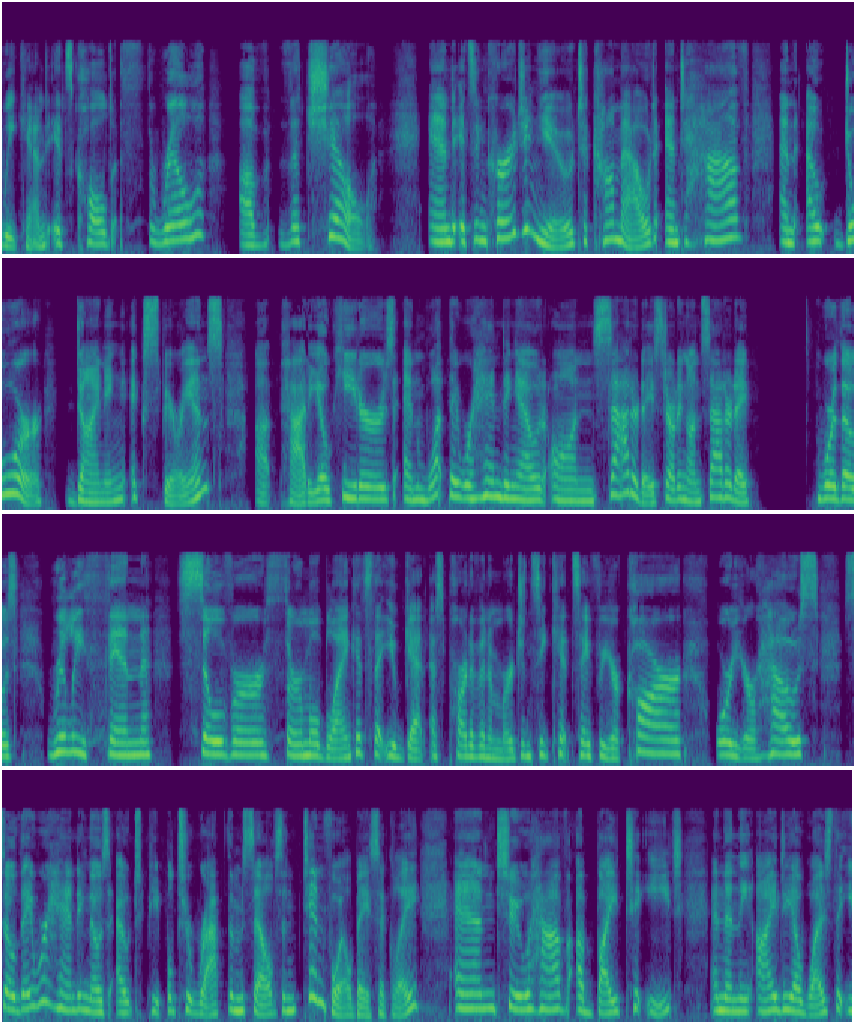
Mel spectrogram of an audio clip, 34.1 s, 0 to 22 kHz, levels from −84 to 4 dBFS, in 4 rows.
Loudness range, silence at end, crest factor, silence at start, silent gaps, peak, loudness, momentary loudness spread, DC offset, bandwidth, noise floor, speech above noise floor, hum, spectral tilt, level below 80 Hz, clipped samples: 2 LU; 0 s; 16 dB; 0 s; none; -6 dBFS; -21 LUFS; 8 LU; under 0.1%; 11.5 kHz; -58 dBFS; 37 dB; none; -4.5 dB/octave; -54 dBFS; under 0.1%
